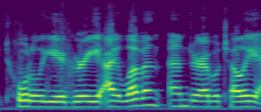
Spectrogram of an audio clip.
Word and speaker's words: Bocelli: The other two sort of auxiliary performances we got were this father-son duet on the pianos, the Botticellis, is that right? – Am I pronouncing that right? – Bocelli. – The Bocellis, yes.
